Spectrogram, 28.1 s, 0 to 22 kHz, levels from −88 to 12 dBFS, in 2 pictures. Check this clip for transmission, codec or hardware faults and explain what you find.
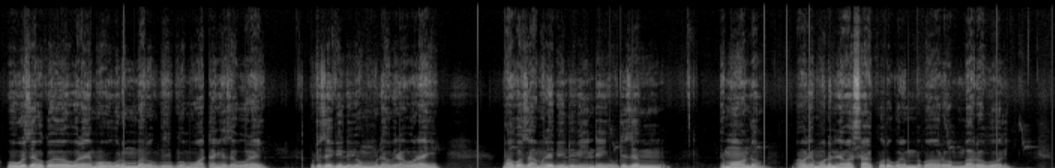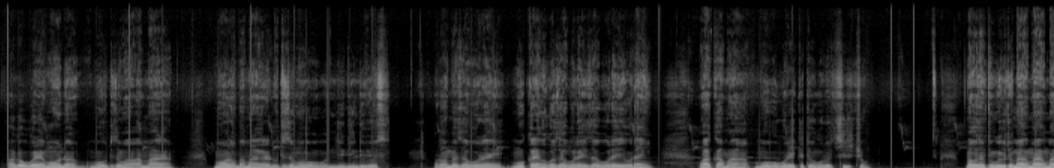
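One fault is present.

Word clock ticks, 0.17 to 28.0 s: the receiving clock runs unlocked, drifting roughly 150 ppm, slipping one sample about every 0.15 s, so steady sharp ticks run through the speech.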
